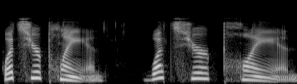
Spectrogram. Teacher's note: plan gets longer but not higher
